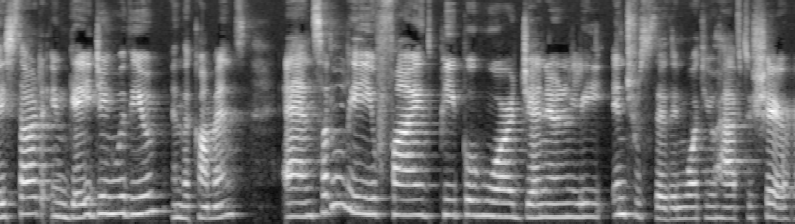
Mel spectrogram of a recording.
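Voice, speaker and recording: A woman with a non-native accent talks at medium pitch. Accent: foreign. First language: not English. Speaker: YouTuber, former psychologist. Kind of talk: vlog monologue to camera. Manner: warm, encouraging.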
